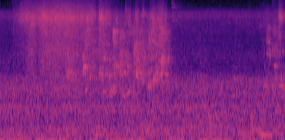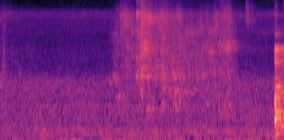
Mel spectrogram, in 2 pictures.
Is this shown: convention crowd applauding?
no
